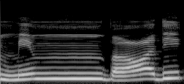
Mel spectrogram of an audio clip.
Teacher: اقلاب کا معنی ہوتا ہے نون ساکنہ کے بعد اگر با آ جائے تو ہم نون ساکنہ کو میم میں بدل کر پڑھتے ہیں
